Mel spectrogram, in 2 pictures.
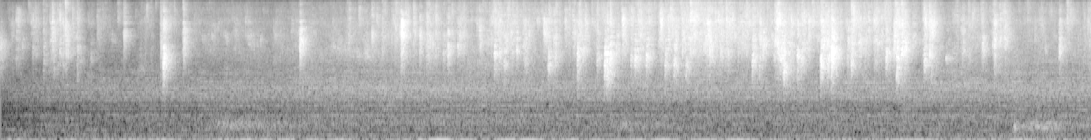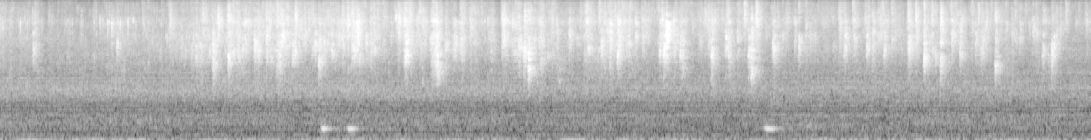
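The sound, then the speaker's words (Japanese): Running water rinses shampoo out of hair in a steady, soft hiss that stays faint and even, with a few light splashes and knocks along the way. “シャンプーの流し残しは肌荒れなどの原因にもなりますから、最初と同じようにしっかり流していきましょう。”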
